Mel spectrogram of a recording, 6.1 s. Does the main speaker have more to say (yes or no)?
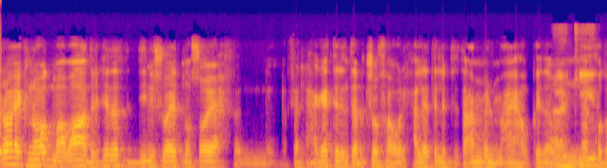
no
